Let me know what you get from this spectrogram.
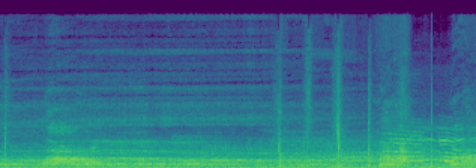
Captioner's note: mummies groaning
